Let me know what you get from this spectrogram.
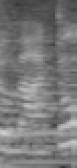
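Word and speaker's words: tomate: Alphabet T यानी कि ते को हमेशा त प्रोनाउंस किया जाता है, इसे आप कभी भी ट नहीं बुला सकते। जैसे इंग्लिश में टोमेटो होता है, स्पेनिश में टोमाटे होता है।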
